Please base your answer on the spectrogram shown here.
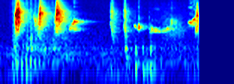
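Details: Pet budgerigar indoors gives three loud, scratchy chirps in quick succession, then softer warbling whistles that slide up and down, closing with a final sharp chirp before silence.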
